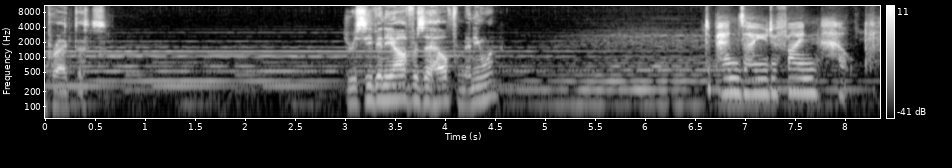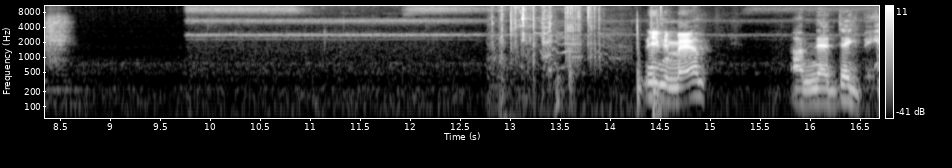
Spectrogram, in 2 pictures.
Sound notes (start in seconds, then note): 9.7 crickets chirping; 12.7 door creaks open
